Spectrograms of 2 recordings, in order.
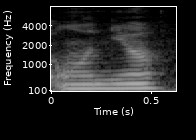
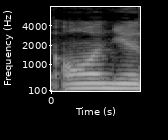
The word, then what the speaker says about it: Aine: It's called Aine, which is pronounced Anya, or even Anya spelled as Onyanya, Anya.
